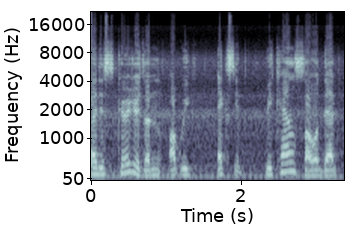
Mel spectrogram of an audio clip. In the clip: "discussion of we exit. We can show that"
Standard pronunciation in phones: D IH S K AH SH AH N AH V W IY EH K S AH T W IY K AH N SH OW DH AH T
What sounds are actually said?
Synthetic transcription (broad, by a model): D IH S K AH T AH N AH F W IY EH K S AH T W IY K AH N S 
